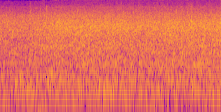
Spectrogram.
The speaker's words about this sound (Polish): To, co właśnie słyszymy, to dźwięk wydobywający się z wanny do hydromasażu, których jest tutaj rzeczywiście wiele.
